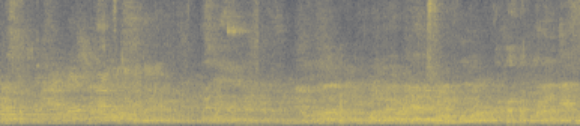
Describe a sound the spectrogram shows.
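A crowd of people chatter all around in a large echoing hall.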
